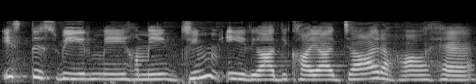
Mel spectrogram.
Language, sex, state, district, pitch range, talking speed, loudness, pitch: Hindi, female, Punjab, Fazilka, 220-260 Hz, 125 wpm, -15 LUFS, 235 Hz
